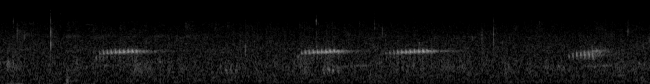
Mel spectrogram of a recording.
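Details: A pair of Ruddy Kingfishers on Amami Oshima: four trilled, rolling notes about half a second long, level around mid pitch, spaced one to two seconds apart, the last slightly lower; faint dripping in the background.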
